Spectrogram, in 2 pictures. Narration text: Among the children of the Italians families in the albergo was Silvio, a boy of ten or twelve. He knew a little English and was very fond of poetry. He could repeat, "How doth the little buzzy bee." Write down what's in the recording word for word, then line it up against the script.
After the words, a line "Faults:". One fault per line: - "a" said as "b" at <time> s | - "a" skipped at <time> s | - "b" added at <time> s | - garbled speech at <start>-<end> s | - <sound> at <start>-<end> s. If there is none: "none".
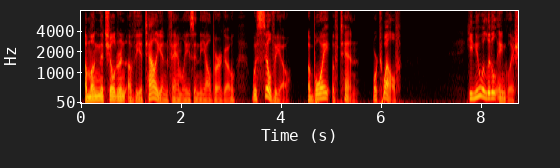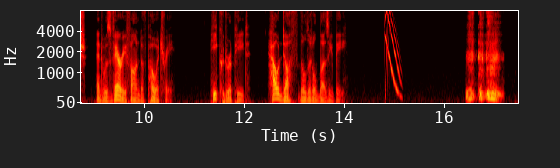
Among the children of the Italian families in the albergo was Silvio, a boy of ten or twelve. He knew a little English and was very fond of poetry. He could repeat, "How doth the little buzzy bee."
Faults:
- "Italians" said as "Italian" at 1.2 s
- chirp at 14.8-15.2 s
- throat clearing at 16.4-17.2 s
